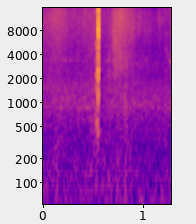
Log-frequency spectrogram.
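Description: A golf club strikes the ball in one crisp, sharp crack on a golf course, a cautious layup played to about 100 metres on a hole guarded by five bunkers. The strike stands alone over a faint, steady background.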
